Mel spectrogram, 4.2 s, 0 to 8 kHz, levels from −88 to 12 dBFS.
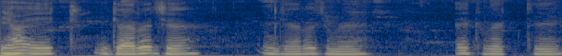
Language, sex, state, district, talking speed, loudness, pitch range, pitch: Hindi, male, Bihar, Bhagalpur, 125 wpm, -30 LUFS, 135-150 Hz, 140 Hz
